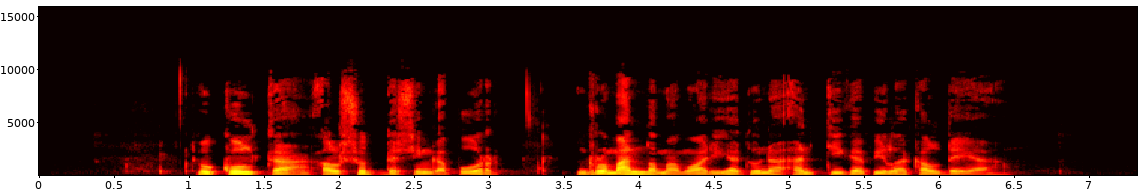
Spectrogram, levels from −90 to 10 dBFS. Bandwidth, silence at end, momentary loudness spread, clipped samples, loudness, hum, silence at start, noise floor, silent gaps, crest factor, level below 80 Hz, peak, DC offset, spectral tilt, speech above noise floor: 9.8 kHz; 0.95 s; 12 LU; under 0.1%; -24 LUFS; none; 1.05 s; -81 dBFS; none; 22 dB; -64 dBFS; -4 dBFS; under 0.1%; -7.5 dB/octave; 57 dB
